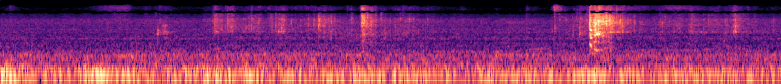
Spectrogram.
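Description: Cabin sound inside a moving NJ Transit Multilevel passenger coach: a steady low rumble of the train running on the rails, with scattered light clicks and rattles and one short, sharp squeal about six seconds in.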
